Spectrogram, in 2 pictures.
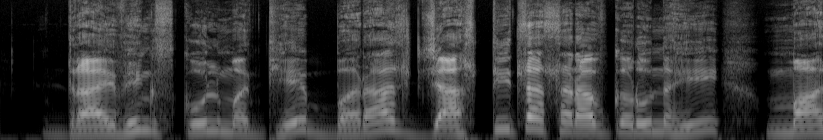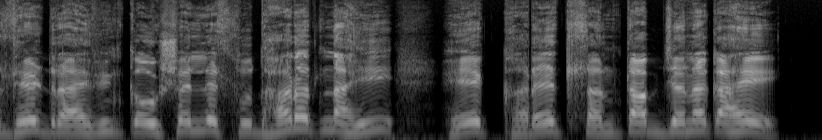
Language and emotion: Marathi, angry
